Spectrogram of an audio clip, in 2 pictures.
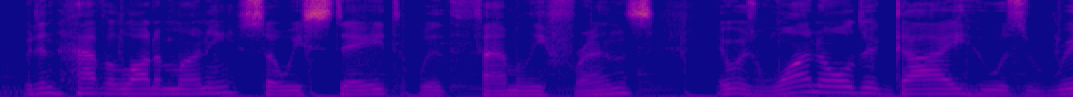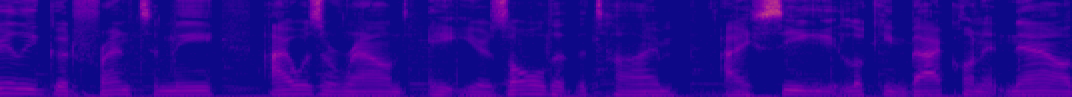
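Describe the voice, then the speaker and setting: A man from London with a mixed English, Irish and American accent, presenting scripted vlog commentary with rhetorical questions and deliberate pauses. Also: mid-range voice. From London, England. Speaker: host of a crypto video channel.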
